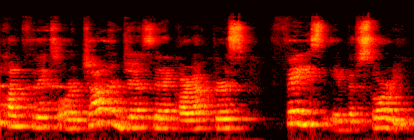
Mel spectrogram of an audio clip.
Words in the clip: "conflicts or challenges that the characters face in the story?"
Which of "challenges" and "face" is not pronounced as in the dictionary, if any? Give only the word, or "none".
challenges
